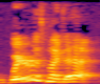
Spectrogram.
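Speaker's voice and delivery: high, loud where is my dad; angry demand. Retold or imitated. Laertes to the king, loud angry demand. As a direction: demand it furiously.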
